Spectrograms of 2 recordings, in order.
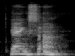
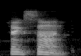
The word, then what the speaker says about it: Shang Tsung: with like this shot of how do you pronounce the bad guy's name? Shang Tsung. Shang Tsung.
